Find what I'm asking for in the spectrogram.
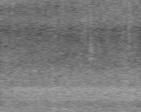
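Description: Heavy rain in Southern Leyte pours in a dense, continuous hiss of drops on surfaces, steady throughout with a faint low rumble underneath and no voices.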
